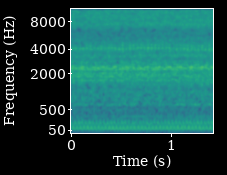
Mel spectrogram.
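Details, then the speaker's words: Chevy Colorado/GMC Canyon (2015-2022) idling right after a battery replacement; the old 615 CCA battery lasted about 5 years. Smooth, even low hum with a steady fine pulse and no knocks or misses; it cranks like a champ. "I cranked it up. It cranks up like a champ right now."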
